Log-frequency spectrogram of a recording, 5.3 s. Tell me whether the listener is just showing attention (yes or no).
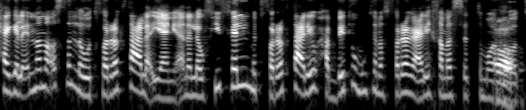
no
